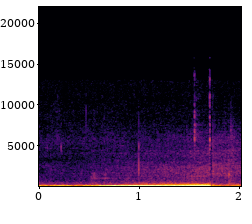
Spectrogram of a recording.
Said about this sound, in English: Plow guy just showed up, so we want to make sure that Donna Harris's car didn't get dinged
